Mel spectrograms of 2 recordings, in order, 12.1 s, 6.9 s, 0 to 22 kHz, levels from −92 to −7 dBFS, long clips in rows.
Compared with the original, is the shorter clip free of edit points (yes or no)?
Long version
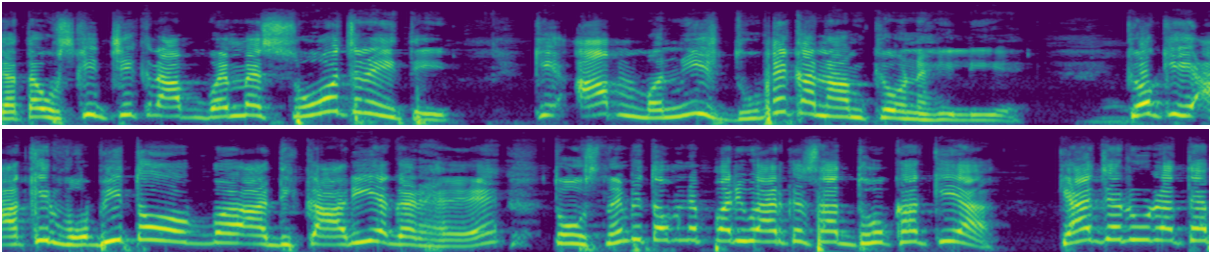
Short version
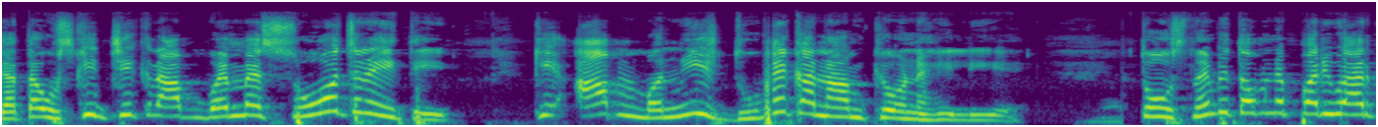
no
